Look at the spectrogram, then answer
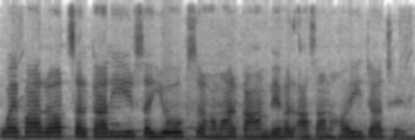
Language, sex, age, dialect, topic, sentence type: Magahi, female, 18-24, Northeastern/Surjapuri, banking, statement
